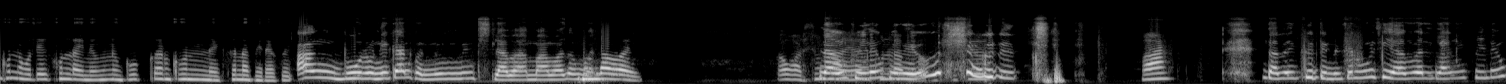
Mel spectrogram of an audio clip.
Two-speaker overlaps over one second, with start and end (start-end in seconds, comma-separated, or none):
8.2-9.8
